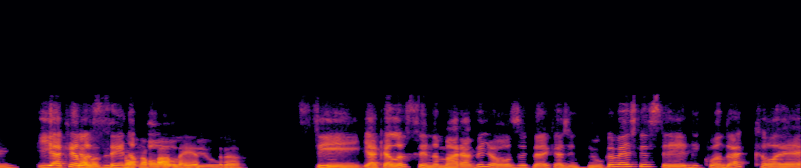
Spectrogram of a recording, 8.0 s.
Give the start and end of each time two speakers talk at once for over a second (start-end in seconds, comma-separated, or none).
0.8-2.3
